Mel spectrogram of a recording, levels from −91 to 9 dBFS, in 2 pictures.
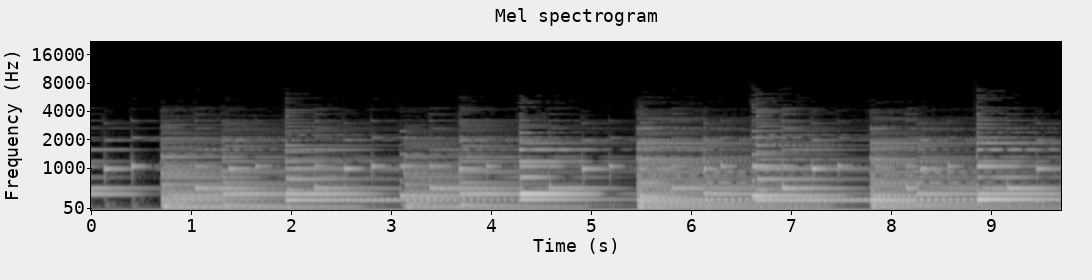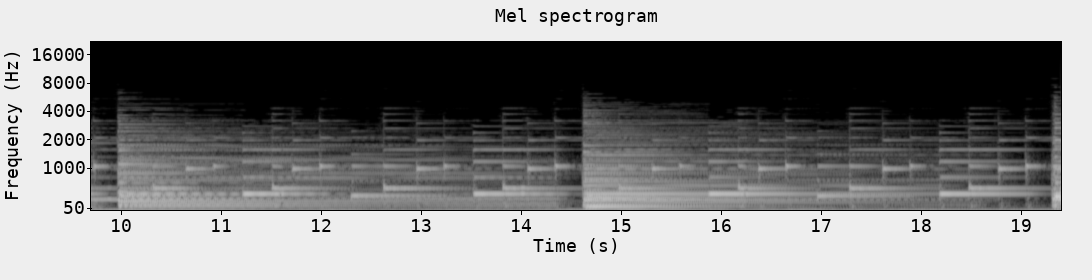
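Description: Compressed frames are skipped five times, at 6.16–6.19 s, 8.25–8.27 s, 9.87 s, 11.59 s and 16.23–16.25 s. Each time the sound jumps forward: roughly a tenth of a second at most points, about a fifth at 8.25 s, and about 50 ms at 9.87 s. These gaps are multiples of a frame length of about 46 ms, the sign of whole frames lost or rejected by the decoder.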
